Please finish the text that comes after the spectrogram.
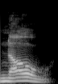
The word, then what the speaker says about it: know: So if you were to apply the same logic to English, you wouldn't even understand it, even the word know, KNOW.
